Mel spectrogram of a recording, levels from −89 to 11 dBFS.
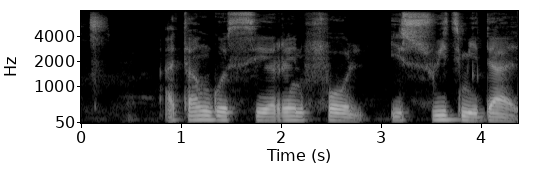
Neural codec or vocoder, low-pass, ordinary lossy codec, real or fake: none; none; none; real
